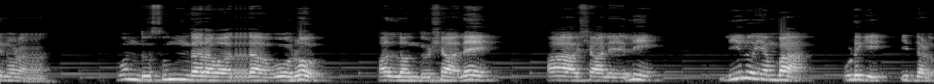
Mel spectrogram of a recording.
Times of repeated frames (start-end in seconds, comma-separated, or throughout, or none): 0.30-0.38, 2.35-2.47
